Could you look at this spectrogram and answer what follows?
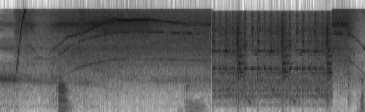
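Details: High-pitched whine of a dental drill rising and falling, then a rapid stuttering buzz, with suction in use during dental work.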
